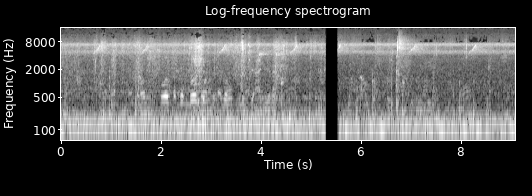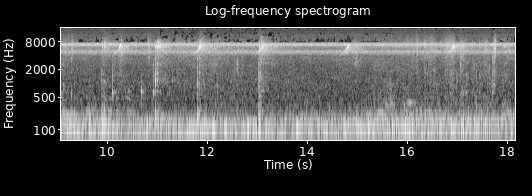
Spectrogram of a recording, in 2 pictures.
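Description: Outdoor ambience dominated by a steady high-pitched insect drone, with short rising chirps repeating every second or two, over a low hum and a few faint clicks. The sound drops out completely for a moment about five seconds in.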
